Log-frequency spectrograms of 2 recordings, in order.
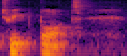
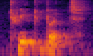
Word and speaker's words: Tweetbot: using the Twister client tweet bot where the English the the British English voiceover voice pronounced it tweet but instead of tweetbot so I relabeled it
